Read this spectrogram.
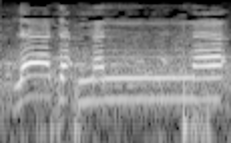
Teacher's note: وأما الإشمام فيها فيكون بضم الشفتين عند نطق النون وتكون نونا واحدة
